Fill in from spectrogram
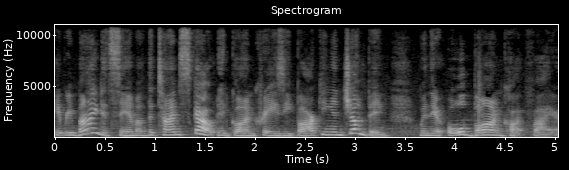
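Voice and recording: A natural voice reading aloud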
